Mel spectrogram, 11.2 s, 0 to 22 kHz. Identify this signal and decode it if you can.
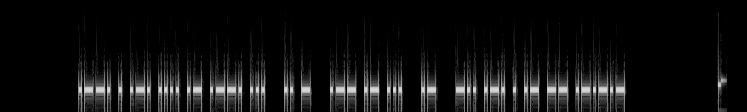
Morse code, heard as a keyed tone, about 28 wpm, 700 Hz. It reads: PERHAPS IT WAS A DREAM.
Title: Sentences from Top 1500 Words 28wpm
